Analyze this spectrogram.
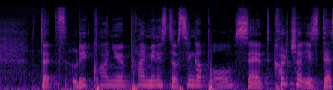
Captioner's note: talks quickly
